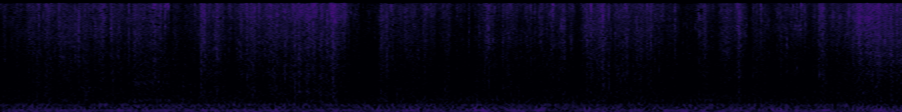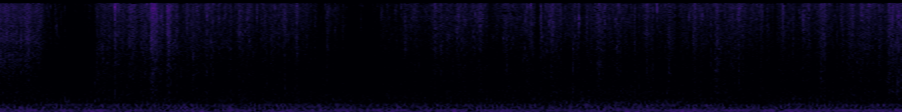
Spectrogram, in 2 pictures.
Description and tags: leaves in movement
leaf, leaves, movement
